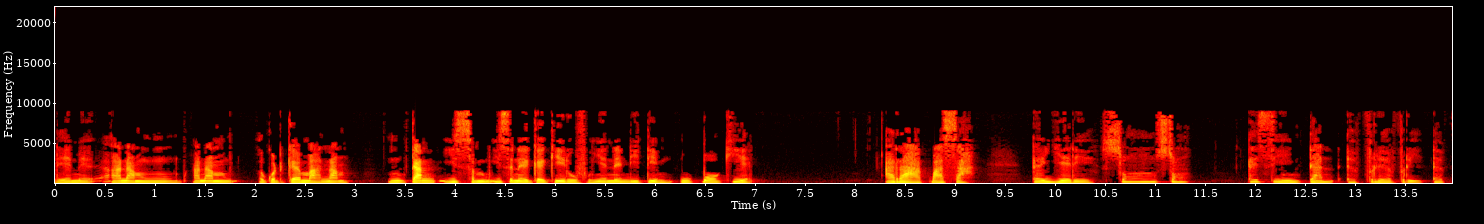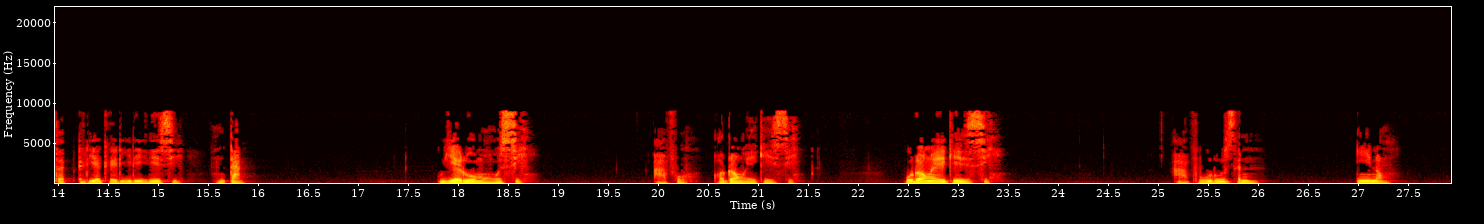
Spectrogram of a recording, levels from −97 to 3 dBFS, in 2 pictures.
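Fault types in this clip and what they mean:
AAC compression: dull, smeared speech with fizzy, warbling sibilants and nothing above 9 kHz throughout, likely from AAC-LC coding at a low rate, around 32 kbps.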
